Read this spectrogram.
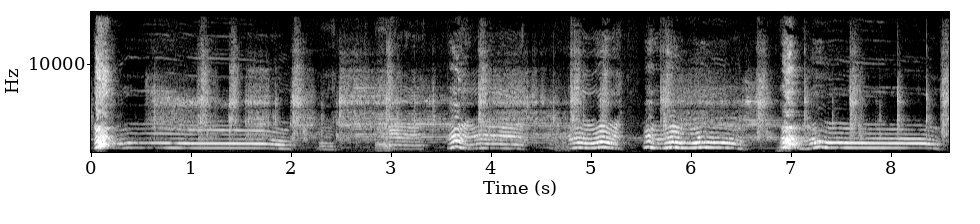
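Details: A Cocker Spaniel "sings" along to rock music, howling in long, wavering tones that rise and dip, with brief yips between.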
